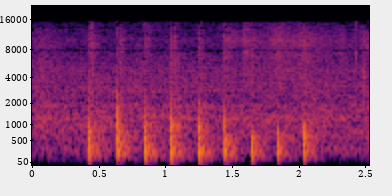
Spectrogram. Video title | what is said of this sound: Pyszny i prosty chleb cebulowy. Domowy pyszny chleb. Becia gotuje - poleca. | Taki pusty dźwięk, to znaczy, że wszystko jest dobrze.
